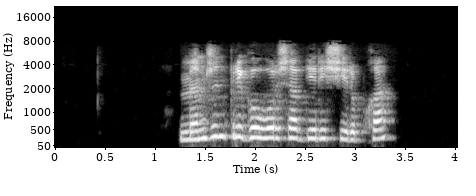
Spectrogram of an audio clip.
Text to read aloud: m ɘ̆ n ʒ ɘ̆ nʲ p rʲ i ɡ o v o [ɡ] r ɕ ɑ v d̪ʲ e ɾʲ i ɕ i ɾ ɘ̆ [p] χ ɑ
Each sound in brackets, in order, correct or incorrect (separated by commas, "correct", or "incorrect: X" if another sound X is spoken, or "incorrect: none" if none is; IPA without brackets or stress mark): incorrect: none, correct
